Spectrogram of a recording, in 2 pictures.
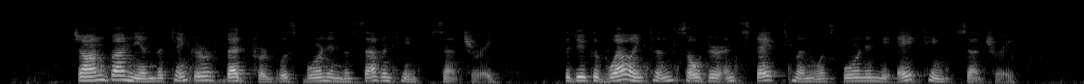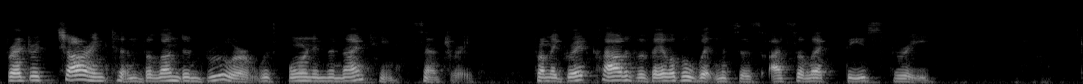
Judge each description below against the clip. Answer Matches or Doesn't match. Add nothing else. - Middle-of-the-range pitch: Matches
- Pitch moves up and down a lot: Doesn't match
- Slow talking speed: Matches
